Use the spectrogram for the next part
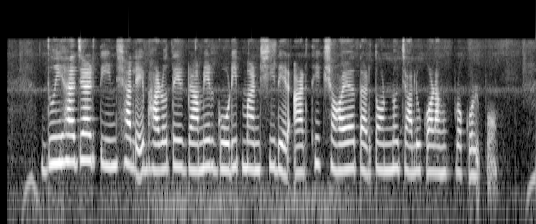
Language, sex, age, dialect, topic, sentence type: Bengali, female, 18-24, Rajbangshi, banking, statement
